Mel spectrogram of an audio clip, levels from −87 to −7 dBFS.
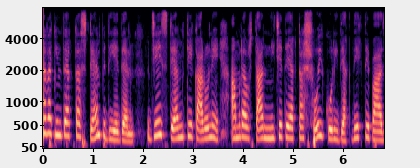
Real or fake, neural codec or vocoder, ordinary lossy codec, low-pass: real; none; none; 7.2 kHz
